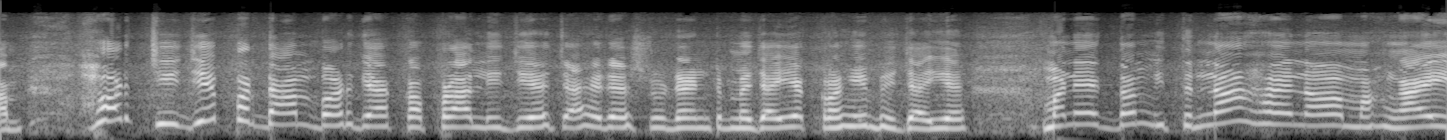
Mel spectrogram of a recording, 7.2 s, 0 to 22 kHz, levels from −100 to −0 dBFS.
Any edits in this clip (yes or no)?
no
